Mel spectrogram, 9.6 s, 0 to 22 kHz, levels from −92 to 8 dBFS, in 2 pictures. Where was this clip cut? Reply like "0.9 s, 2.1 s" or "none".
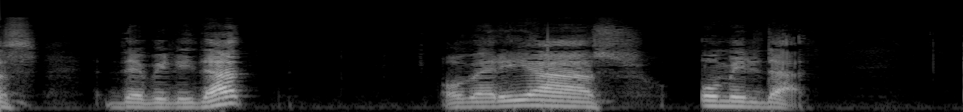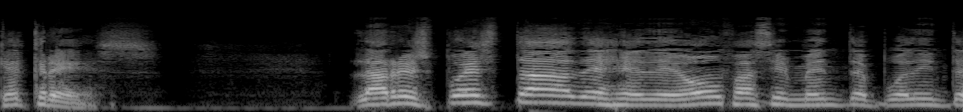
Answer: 8.4 s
